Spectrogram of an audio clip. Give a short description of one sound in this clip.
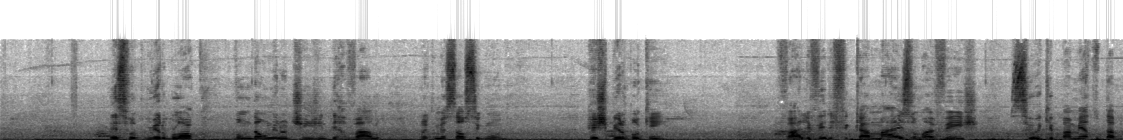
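A young man talks to the listener with animation, close by.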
